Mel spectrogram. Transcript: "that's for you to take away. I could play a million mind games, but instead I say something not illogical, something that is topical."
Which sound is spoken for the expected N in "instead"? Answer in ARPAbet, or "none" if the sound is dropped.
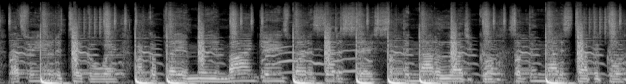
none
